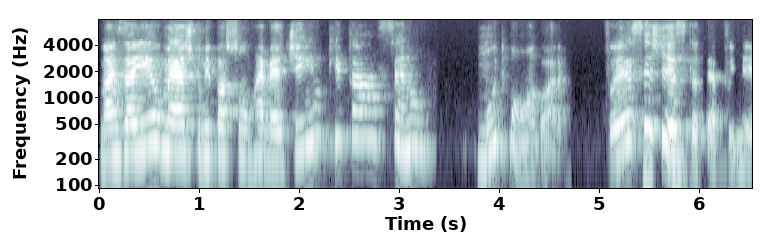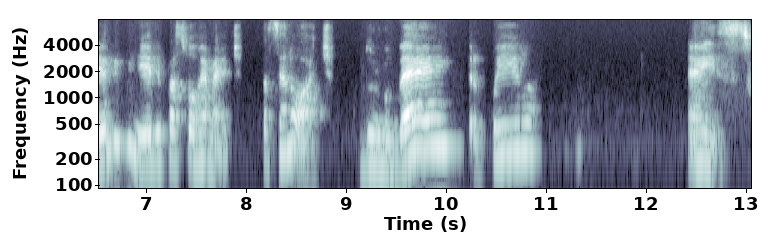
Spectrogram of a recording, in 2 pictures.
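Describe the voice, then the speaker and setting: Very wide pitch swings at a fairly slow pace. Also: woman, high pitch for a woman. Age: 70s. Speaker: breast cancer patient. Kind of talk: interview.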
